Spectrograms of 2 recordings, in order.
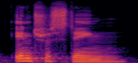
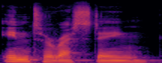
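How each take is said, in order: First: The word is said with a syllable dropped. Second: The word is said with every syllable in full. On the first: "could be" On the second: "A word like interesting"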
